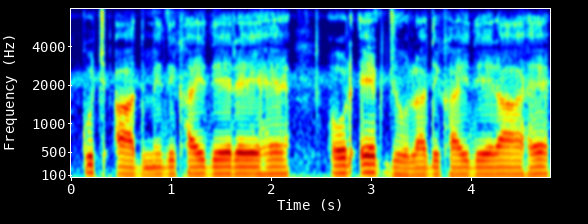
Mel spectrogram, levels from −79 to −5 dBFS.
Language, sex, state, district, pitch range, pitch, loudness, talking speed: Hindi, male, Uttar Pradesh, Saharanpur, 115-125 Hz, 120 Hz, -15 LUFS, 160 wpm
